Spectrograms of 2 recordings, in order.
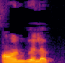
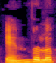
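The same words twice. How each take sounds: First: The first syllable sounds like 'on'. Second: The first syllable sounds like 'en'. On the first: The speaker calls it right. "it is envelope" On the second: The speaker calls it wrong. "It's not envelope"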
